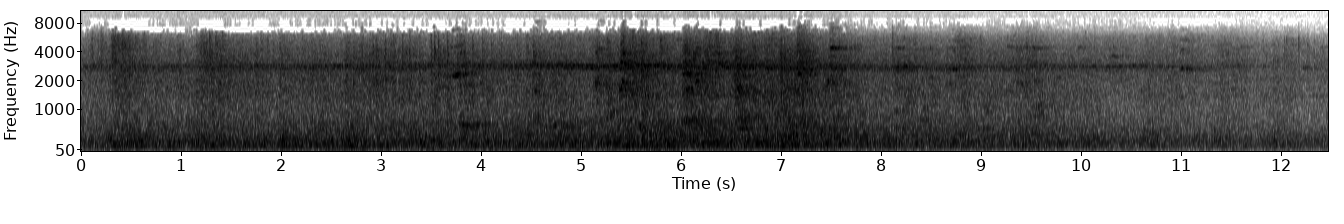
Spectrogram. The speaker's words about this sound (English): The next sound will be a diesel railway locomotive.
